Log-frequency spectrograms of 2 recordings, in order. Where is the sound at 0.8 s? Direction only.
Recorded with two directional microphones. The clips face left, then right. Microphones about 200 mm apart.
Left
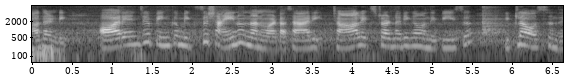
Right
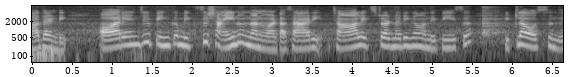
35° right (ahead or behind).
